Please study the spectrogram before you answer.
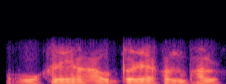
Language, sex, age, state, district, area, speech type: Bengali, male, 60+, West Bengal, Purba Medinipur, rural, conversation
